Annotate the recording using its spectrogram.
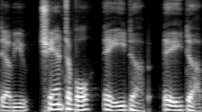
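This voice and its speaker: A man with a plain, everyday voice speaks at medium pitch with fairly even intonation. The sound is dry and close, with no echo. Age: 20s. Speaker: wrestling podcast co-host. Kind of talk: casual chat.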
